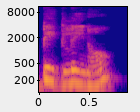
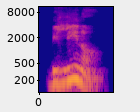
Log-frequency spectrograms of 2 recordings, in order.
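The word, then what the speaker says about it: Biglino: Bible by Marl Bel belino it's not big Leno so some of you that think that no it's not that it's a Italian name belino the g is silent so Maro he refers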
